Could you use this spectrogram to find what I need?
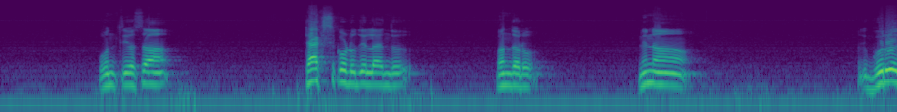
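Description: A middle-aged man speaks calmly and closely into a microphone, in short phrases with pauses.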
